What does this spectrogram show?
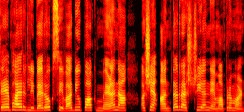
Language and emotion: Goan Konkani, neutral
